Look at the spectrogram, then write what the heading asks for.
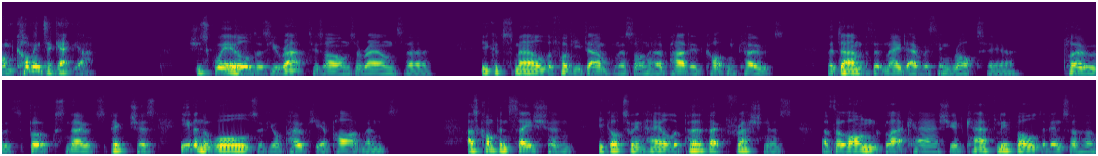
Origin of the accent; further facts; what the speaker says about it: Wirral, North West England, United Kingdom; accent: Wirral; moved away; also born or lived in Liverpool; I grew up on the Wirral, on the West Wirral, really.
